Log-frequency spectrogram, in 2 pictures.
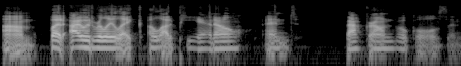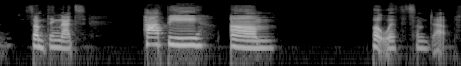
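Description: Bright, sharp tone at a fairly slow pace, with ordinary pitch variation, big swings in loudness, long, frequent pauses, and a dry, close sound with no echo. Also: woman, medium pitch for a woman. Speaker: singer-songwriter. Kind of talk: casual radio interview. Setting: studio.

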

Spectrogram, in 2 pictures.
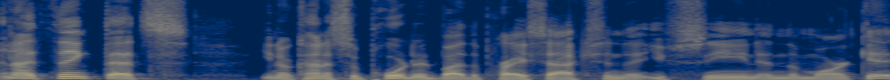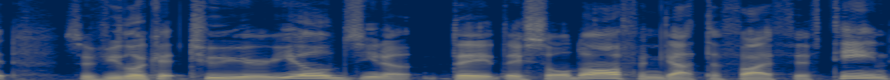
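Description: A plain, everyday voice speaks at a moderate pace with ordinary pitch variation, the sound dry and close with no echo against a quiet background. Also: man, medium pitch for a man. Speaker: markets trader. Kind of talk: casual chat.

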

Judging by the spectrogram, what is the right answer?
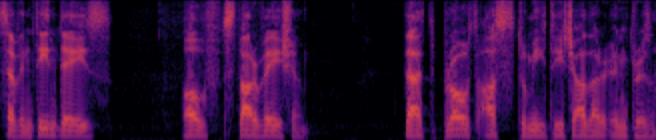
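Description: A man with a strong Arabic accent speaks very slowly at a medium pitch, in a monotone, flat delivery with long, frequent pauses. The recording is very clean with a silent background and a dry, close sound with no echo. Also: very even loudness. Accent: Arabic-accented English, fairly strong. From Palestine, West Bank. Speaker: Palestinian nonviolence activist, former political prisoner. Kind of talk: talk and conversation on stage.

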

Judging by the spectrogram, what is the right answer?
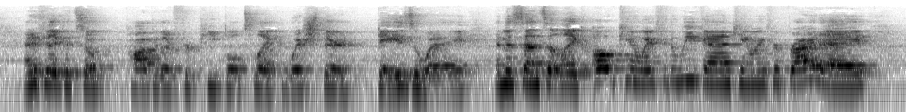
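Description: With audible room echo and noticeable background noise, a woman at a fairly high pitch talks at a fairly quick pace with lively intonation and hardly any pauses. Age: 20s. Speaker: podcast co-host; college student. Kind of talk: casual chat.

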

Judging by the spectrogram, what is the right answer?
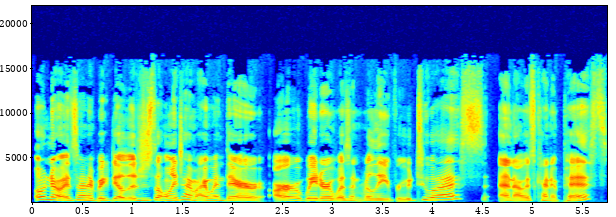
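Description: Fairly high in pitch with ordinary pitch variation, a woman talks at a fairly quick pace in an unremarkable speaking voice. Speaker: stand-up comedian. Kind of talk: casual chat. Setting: at her home.

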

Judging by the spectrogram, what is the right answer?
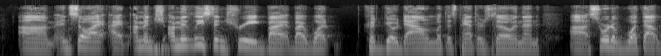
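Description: An ordinary speaking voice from a man, fairly high in pitch, at a fairly quick pace with fairly even intonation, over a quiet background. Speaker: fantasy football podcaster. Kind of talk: casual chat.

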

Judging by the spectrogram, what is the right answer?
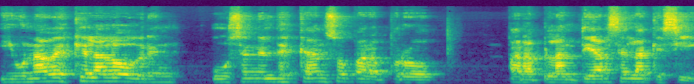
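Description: Bright and sharp in tone, a man speaks at a fairly slow pace with fairly high pitch and ordinary pitch variation. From Venezuela, Maracaibo. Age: 40s. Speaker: entrepreneur and e-commerce consultant. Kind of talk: radio interview.

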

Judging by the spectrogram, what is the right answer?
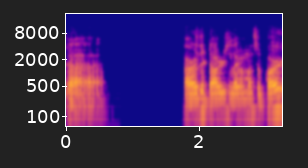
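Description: This is a man speaking with an American accent. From Texas, San Antonio. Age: 30s. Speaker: small business owner and networking club founder. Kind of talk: casual interview chat.

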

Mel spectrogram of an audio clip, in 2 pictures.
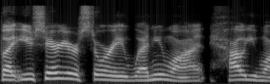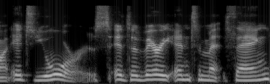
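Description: With hardly any pauses, a woman with an unremarkable speaking voice talks at a medium pitch with fairly even intonation against a quiet background. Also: moderate pace. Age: 30s. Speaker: podcast host and trafficking survivor. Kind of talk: interview testimony.

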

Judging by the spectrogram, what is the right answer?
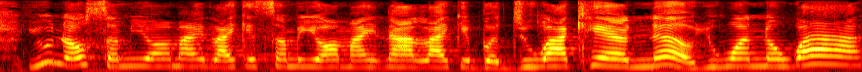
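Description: A woman talks at a very fast pace in an animated tone, high-pitched with ordinary pitch variation. Noticeable background noise runs underneath. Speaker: podcast host. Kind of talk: motivational monologue.

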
